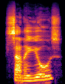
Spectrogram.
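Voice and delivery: high, prying voice; sly stranger. A narrator's reading. The stranger asks Joe about Pip, sly and high. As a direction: probe with a sly question.

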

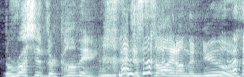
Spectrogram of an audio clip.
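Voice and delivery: high mock warning, laughing through it; alarmed old man. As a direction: imitate a panicked old man while cracking up.

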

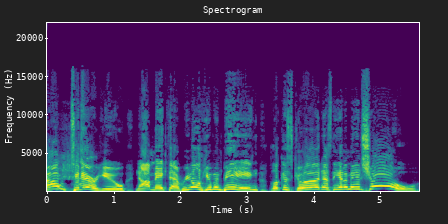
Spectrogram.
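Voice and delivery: high, slow mock outrage; mock outraged fan. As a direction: drag it out like an indignant fan. Mocking angry fans.

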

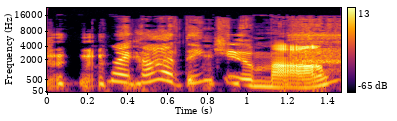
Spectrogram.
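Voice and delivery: high-pitched sarcastic thanks to mom; mock thanks. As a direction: squeal a fake-grateful reply, pitched right up. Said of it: "And you're like".

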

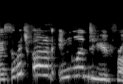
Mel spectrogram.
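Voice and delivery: high, bright mock questioning; lightly voiced American customer asking her origin. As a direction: imitate a clueless diner asking. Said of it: "they always go".

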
